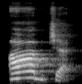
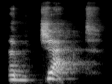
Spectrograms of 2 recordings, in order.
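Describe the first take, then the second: First: The stress is on the first syllable. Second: The stress is on the second syllable. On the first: It is a noun. "when you say it that way, it becomes a noun" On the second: It is a verb. "object is a verb"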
